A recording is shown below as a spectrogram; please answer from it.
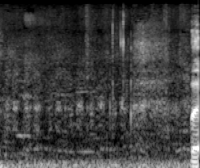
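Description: A micro bully dog panting over a steady low hum of room ambience.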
